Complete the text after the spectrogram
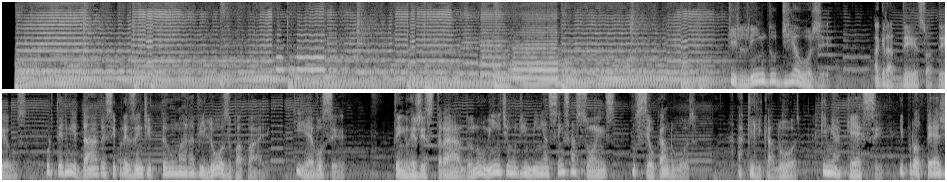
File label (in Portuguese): masc; Aniversário de Pai – Voz Masculina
